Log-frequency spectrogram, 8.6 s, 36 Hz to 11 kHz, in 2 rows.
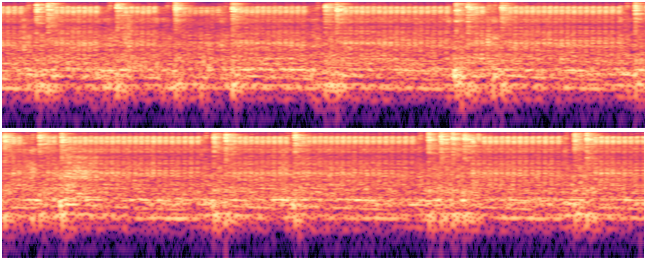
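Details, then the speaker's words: Chinese Banggood model hit-and-miss engine, 6-volt battery ignition, muffler off, flywheel flyweights interrupt intake valve to coast: crisp firing bursts about every half second with quiet coasting gaps; normal hit-and-miss running. "Notice the flyweights expanding on the outer side of the flywheel, and they come up, open up, interrupts the intake valve and lets it coast. I believe on the old engines, the original full-size versions of a hit or miss engine, this was a fuel conservation method."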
